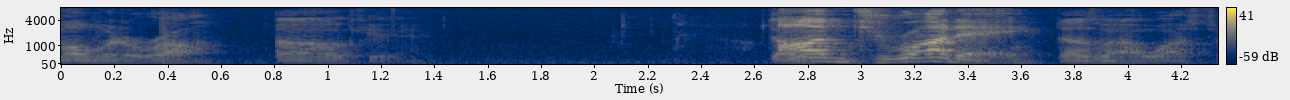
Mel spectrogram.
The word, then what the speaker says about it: Andrade: Andrade. Nobody's gonna get behind Andrade. Is that actually how his name's pronounced?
